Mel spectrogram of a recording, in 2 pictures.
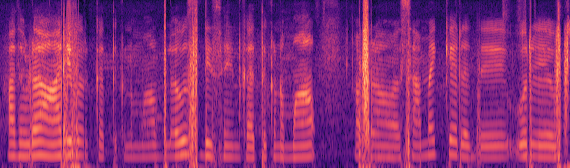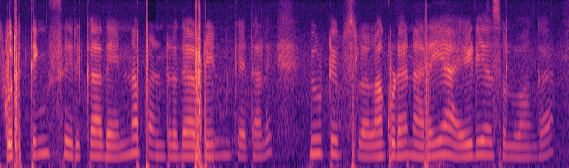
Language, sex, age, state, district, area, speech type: Tamil, female, 18-30, Tamil Nadu, Mayiladuthurai, urban, spontaneous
